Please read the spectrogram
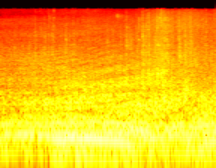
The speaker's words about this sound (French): C'est que dans cette région, on va laisser passer cette voiture.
